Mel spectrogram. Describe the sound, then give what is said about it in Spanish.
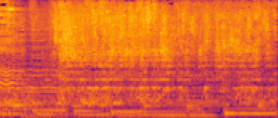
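A toilet cistern flushes loudly, a continuous rushing gush of water with gurgling swirls that holds steady for a few seconds, with no voices over it. “Con gran expectación tras la puerta, la espera fue eterna, hasta que se escuchó el sonido tan característico de la cisterna.”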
